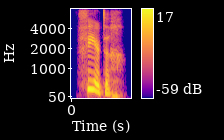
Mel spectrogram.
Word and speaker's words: veertig: Veertig .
